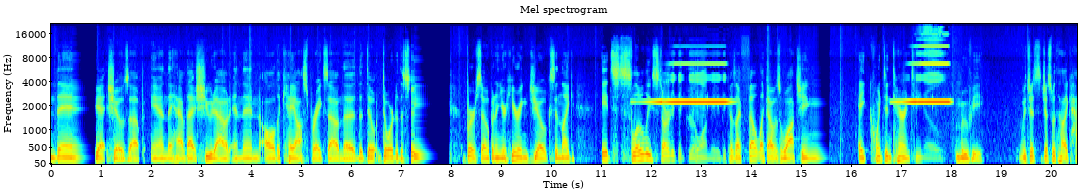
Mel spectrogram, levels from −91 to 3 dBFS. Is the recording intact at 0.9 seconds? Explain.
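No. A long network dropout runs from 0.44 to 0.91 s, likely from audio packets failing to arrive. Roughly 0.46 s of sound never plays. The receiver extends the last sound as a fading buzz or hiss, leaving a short silent stretch before the audio resumes at "shows up and they". Gain pumping is also present at this moment. The level is likely being held down by a fast limiter after excessive input gain, swinging around 10 dB, so loud and soft parts sit closer in level and the sound is squashed.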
